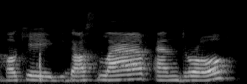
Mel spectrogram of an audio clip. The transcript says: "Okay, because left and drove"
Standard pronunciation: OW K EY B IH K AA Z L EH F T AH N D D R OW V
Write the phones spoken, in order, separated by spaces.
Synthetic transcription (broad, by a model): OW K EY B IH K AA S L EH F AH N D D R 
